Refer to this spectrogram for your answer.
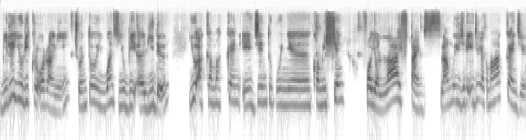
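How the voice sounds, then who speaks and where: A woman with a fairly high pitch speaks at a fairly slow pace in a somewhat breathy voice, with ordinary pitch variation and a dry, close sound free of echo. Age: 20s. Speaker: takaful consultant. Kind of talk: casual interview chat.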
